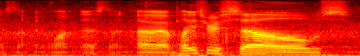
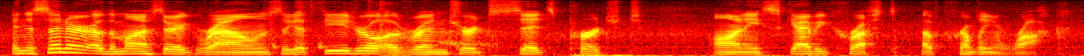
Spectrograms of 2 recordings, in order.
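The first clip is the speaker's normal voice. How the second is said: louder, dramatic scene setting; game master narration; 2 semitones higher, 5 dB louder than usual. Acted. GM describes cathedral scene.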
